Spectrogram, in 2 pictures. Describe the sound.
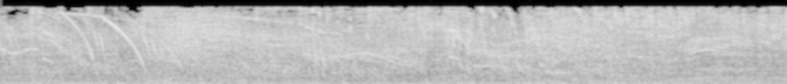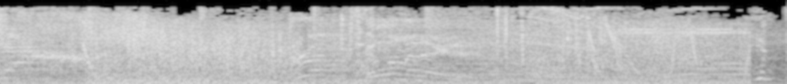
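Loud, booming explosion effects as Robo Knight's Vulcan Cannon destroys the giant monster in Power Rangers fill the whole stretch, layered with rushing whooshes, rising sweeps and mechanical clatter in a dense, chaotic mix, with voices buried underneath.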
